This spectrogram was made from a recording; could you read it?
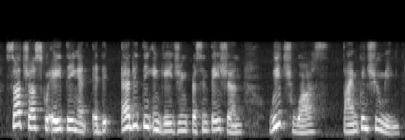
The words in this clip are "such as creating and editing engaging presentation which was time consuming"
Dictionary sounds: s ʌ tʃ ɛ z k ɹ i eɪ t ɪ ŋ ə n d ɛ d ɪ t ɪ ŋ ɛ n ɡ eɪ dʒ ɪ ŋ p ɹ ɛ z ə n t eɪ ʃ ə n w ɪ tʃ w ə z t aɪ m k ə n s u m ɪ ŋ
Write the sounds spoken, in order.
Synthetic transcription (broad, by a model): s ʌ tʃ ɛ s k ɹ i eɪ t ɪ ŋ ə n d ɛ d ɪ t ɪ ŋ ɛ n ɡ eɪ dʒ ɪ ŋ p ɹ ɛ s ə n t eɪ ʃ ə n w ɪ tʃ w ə s t aɪ m k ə n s u m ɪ ŋ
